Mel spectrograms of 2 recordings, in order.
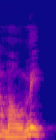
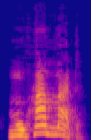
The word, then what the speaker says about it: Mohammad: la paix d'Allah sorcellu s'appelle pas Mahomé. Il s'appelle pas Mahomé. Mahomé c'est un vendeur d'acheké. Il est à Trèjeville. Si tu le cherches, tu le trouves là-bas. Le prophète de l'islam s'appelle Mohammad comme de la manière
